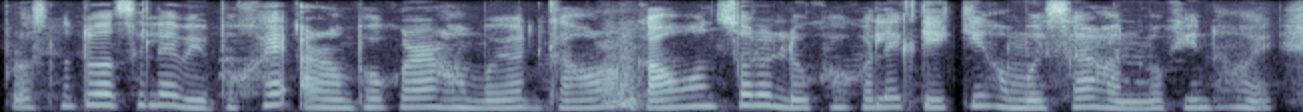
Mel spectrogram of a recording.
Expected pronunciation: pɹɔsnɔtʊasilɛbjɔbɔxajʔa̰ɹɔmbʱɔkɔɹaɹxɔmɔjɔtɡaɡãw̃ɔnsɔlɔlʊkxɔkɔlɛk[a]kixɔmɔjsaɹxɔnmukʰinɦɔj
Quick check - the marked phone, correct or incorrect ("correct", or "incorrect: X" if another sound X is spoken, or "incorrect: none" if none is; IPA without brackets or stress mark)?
incorrect: i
